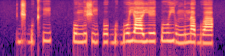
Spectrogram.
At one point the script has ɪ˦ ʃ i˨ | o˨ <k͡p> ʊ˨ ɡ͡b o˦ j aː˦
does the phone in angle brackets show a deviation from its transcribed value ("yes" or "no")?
yes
